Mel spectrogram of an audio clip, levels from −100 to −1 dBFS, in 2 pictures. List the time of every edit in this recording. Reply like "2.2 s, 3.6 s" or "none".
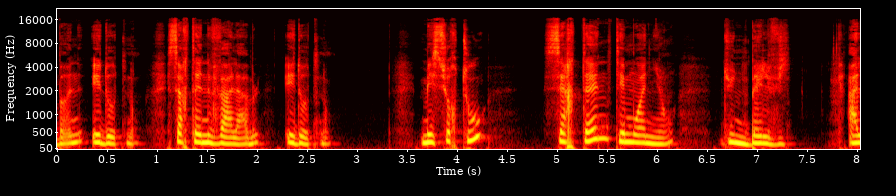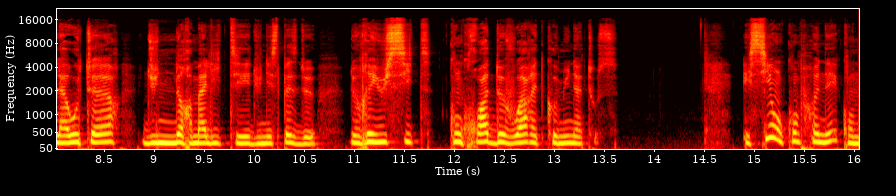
none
